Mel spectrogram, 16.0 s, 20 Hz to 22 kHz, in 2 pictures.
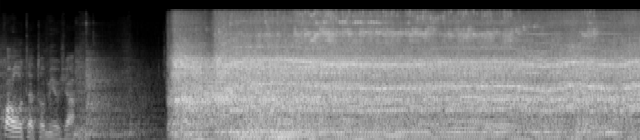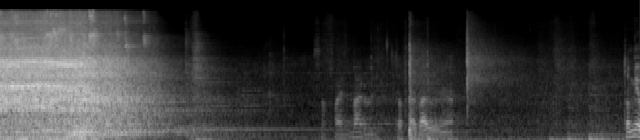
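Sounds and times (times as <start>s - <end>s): electric drill whining: 2.1s - 10.3s.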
